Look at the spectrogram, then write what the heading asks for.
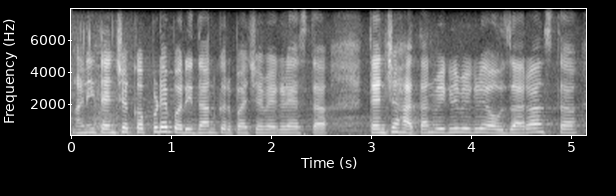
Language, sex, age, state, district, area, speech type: Goan Konkani, female, 30-45, Goa, Tiswadi, rural, spontaneous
